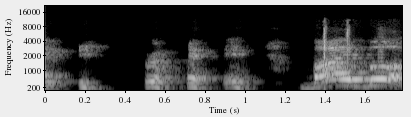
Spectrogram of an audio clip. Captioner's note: laughs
